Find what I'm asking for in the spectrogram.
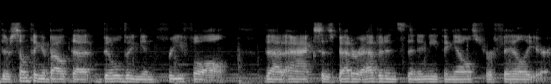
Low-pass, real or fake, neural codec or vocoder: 7.2 kHz; real; none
